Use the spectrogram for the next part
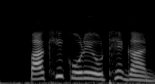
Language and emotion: Bengali, neutral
